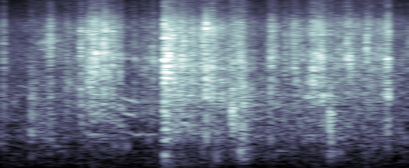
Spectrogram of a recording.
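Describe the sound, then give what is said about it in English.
A string of firecrackers pops in a dense, rapid crackle, with a louder burst about a second in, then continues in sharp overlapping snaps until the end. “What are those crackers?”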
